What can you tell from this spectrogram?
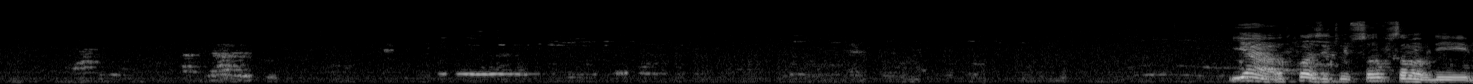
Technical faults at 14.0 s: echo leak

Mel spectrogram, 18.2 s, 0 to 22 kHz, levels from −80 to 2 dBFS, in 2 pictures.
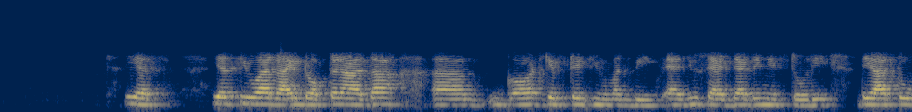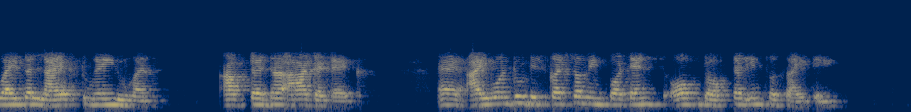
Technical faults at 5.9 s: G.729 codec; VoIP packet loss concealed by the speech codec

